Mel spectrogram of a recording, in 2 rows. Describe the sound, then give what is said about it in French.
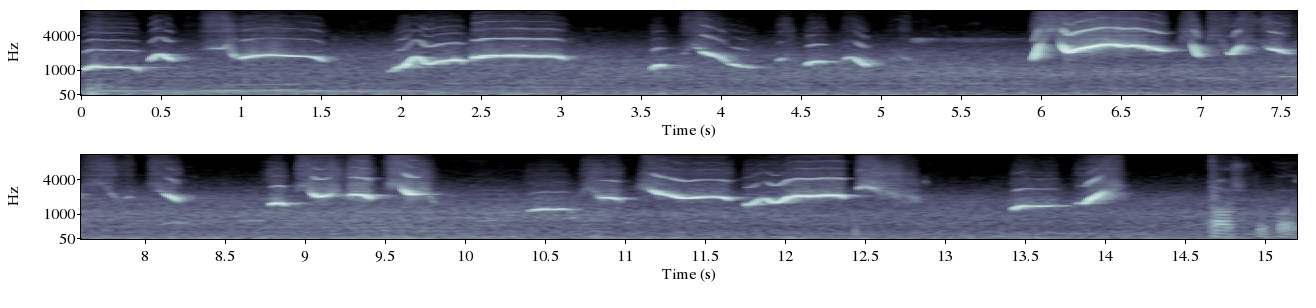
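A person whistles a varied, bird-like melody imitating blackbird song, with bright warbling phrases and swooping notes in short bursts separated by brief pauses, clear with no talking. “Mais au mois de juin, le merle, je dors pas, je sors des fois la fenêtre à 4h du matin, il n'y a personne, il siffle, je siffle, il répond, comme ça, sans arrêt la nuit.”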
